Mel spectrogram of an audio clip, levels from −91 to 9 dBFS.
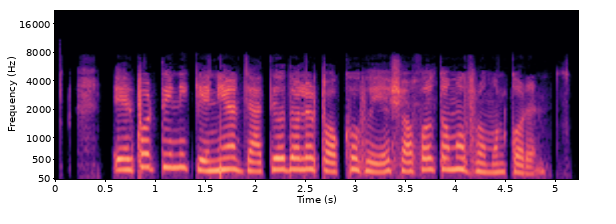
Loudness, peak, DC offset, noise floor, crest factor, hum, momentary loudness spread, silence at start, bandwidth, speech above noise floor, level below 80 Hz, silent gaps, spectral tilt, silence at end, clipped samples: -14 LUFS; -2 dBFS; under 0.1%; -36 dBFS; 14 dB; none; 10 LU; 0.2 s; 7.4 kHz; 23 dB; -48 dBFS; none; -6 dB/octave; 0.35 s; under 0.1%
